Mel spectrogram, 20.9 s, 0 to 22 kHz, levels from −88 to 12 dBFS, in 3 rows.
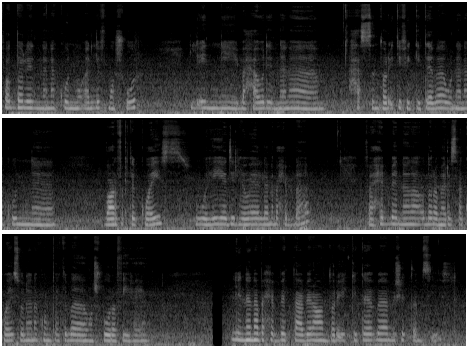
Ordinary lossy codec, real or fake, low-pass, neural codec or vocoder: none; fake; none; vocoder, 44.1 kHz, 128 mel bands, Pupu-Vocoder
